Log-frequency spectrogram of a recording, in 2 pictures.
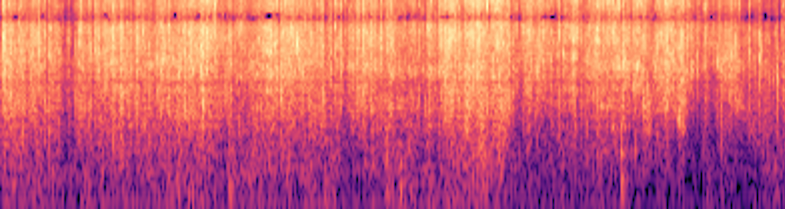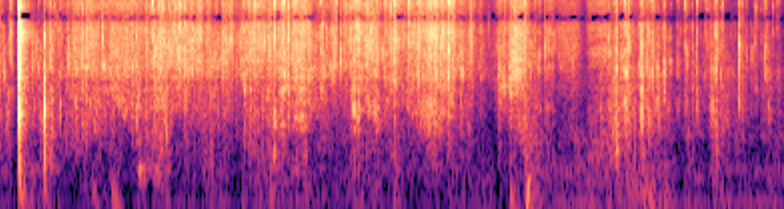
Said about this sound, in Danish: Jeg starter med at putte en viobitten i en plastikpose, som jeg lukker tæt til. Når jeg trykker på den,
